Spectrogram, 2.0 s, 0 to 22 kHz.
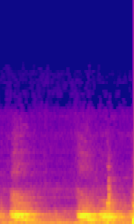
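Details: Male Cockapoo puppies, four brothers named Kujo, Louie, Oliver and Bo, filmed on 18 April 2014: two short, bright yapping bursts about a second apart, then a quick squeaky yip at the very end.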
